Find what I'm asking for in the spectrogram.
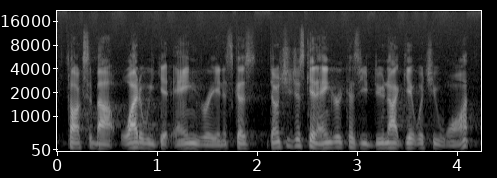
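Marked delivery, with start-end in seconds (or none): none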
